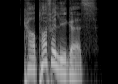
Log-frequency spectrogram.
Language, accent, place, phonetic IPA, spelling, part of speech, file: German, Germany, Berlin, [kaʁˈtɔfəlɪɡəs], kartoffeliges, adjective, De-kartoffeliges.ogg
- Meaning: strong/mixed nominative/accusative neuter singular of kartoffelig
